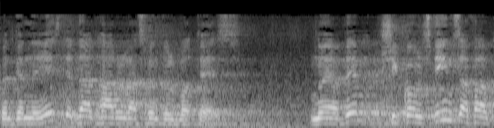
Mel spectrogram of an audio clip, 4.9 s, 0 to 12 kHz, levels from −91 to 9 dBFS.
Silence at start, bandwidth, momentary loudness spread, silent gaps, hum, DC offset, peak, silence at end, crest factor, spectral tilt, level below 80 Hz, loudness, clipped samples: 0 s; 8.2 kHz; 15 LU; none; none; under 0.1%; -2 dBFS; 0 s; 14 dB; -5.5 dB/octave; -40 dBFS; -16 LUFS; under 0.1%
